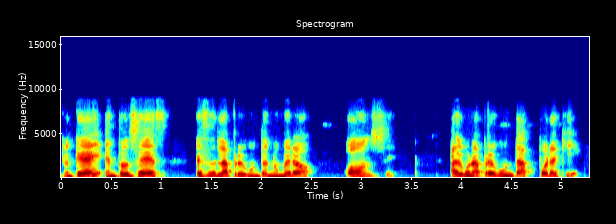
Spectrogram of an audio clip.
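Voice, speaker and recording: Brief: woman lecturer, highish voice, patient explainer, dull lo-fi recording. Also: lively intonation, moderate pace. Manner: explanatory, asks frequent tag questions. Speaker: medical lecturer. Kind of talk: classroom lecture.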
